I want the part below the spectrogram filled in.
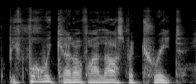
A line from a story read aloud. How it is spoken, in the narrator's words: hissed Taurus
